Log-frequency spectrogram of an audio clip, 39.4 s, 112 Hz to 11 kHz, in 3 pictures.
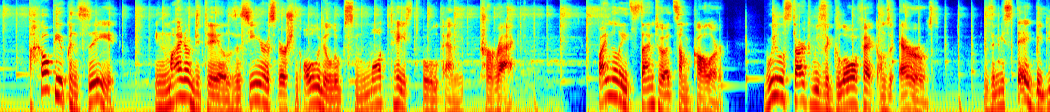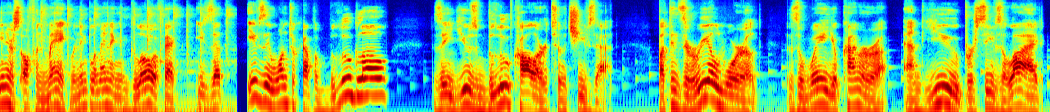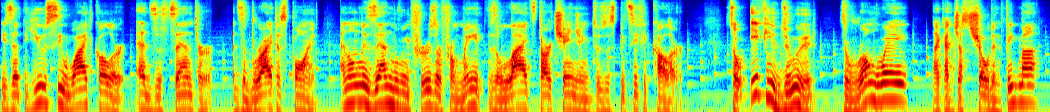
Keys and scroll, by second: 9.1 Return, 10.1 Down, 12.1 shift+Up, 13.8 Escape, 14.1 super+z, 14.5 super+c, 14.6 super+v, 15.7 Escape, 18.1 shift+Down, 18.7 Up, 21.6 Escape, 22.3 Escape, 28.4 shift+Up, 28.7 shift+Down, 30.1 Escape, 33.4 Down, 35.1 super+c, 35.4 super+g, 36.2 Return, 37.6 shift+Up, 38.7 Down.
